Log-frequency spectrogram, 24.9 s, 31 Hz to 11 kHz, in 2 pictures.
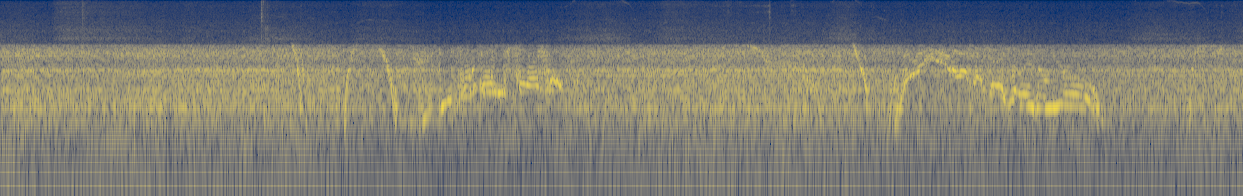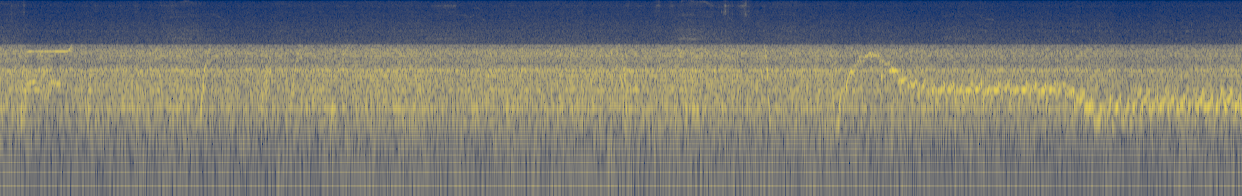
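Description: Kenwood TS-520 ham radio tuned to the 20 meter band on upper sideband, hooked to an outside antenna, giving a steady loud hiss of static with warbling, chirping signal tones drifting in and out, no voices.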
